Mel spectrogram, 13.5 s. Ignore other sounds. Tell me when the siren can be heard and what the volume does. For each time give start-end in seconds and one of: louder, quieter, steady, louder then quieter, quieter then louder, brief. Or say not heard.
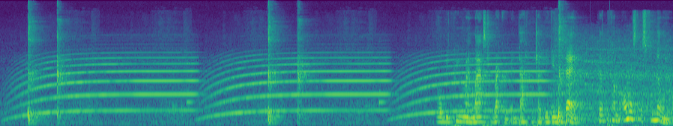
0.0-13.2 steady.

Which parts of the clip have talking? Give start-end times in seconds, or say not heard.
8.7-13.4.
